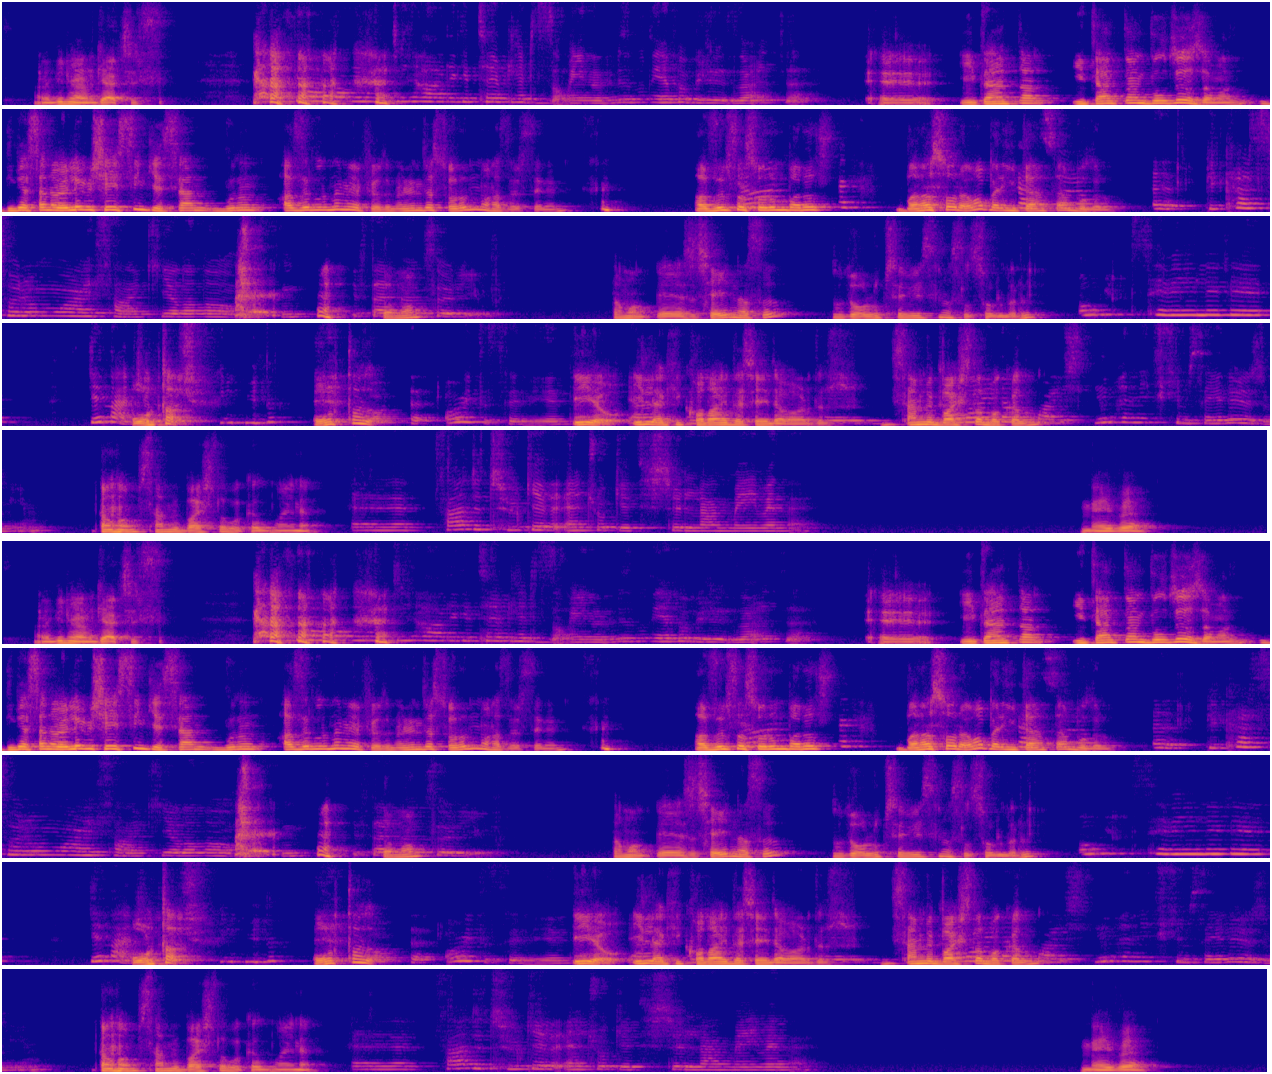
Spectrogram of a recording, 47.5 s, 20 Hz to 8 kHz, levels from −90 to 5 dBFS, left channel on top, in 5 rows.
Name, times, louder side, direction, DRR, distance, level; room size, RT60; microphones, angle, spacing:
voice 1, 0.2-0.9 1.9-2.9 6.6-13.8 14.7-15.7 16.2-17.8 20.8-21.1 21.4-21.5 21.9-22.2 23.6-24.9 25.3-26.8 29.5-29.9 30.9-31.3 32.8-34.7 35.1-36.3 38.8-40.4 46.1-46.6, equal, 5° right, 11 dB, 0.4 m, -24 dB
voice 2, 1.7-6.0 15.0-15.4 15.8-15.9 16.5-16.6 17.1-17.7 18.1-21.3 21.6-22.8 23.6-23.7 24.3-24.5 27.1-28.5 29.2-31.4 31.8-33.0 33.2-33.9 34.6-35.2 35.5-38.4 40.7-44.1, equal, 45° left, 4 dB, 2.7 m, -39 dB
16.0 x 10.5 x 2.4 m, 0.44 s
head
